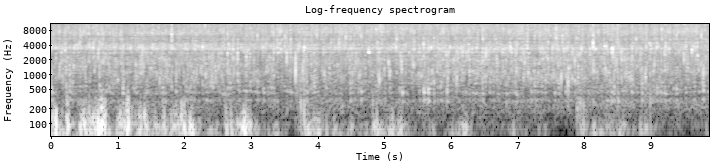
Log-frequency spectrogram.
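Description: Water trickles and pours off the edge of a tipped outdoor surface built from used materials, making a steady, fairly loud splashing stream with a few heavier gushes early on.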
